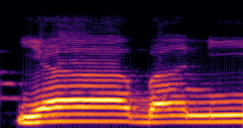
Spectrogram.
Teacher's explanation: mad jaiz munfasil ini dalam hukum tajwid dibaca panjang boleh 2 dan hingga 5 harakat. Jadi boleh 2 sampai 5 harakat panjangnya.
